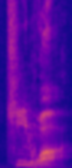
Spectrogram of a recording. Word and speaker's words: quinoa: beautiful thing number two quinoa spelled ke en wuah no that's not how it's spelt at all but it should right come on English now the great thing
